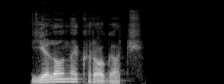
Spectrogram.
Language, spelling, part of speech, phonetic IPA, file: Polish, jelonek rogacz, noun, [jɛˈlɔ̃nɛk ˈrɔɡat͡ʃ], Pl-jelonek rogacz.ogg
